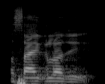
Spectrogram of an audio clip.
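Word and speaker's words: psychology: साइकोलॉजी। अब जो ये बोले साइलेंट है, तो बोला तो लिखा क्यों यहाँ पे? तो साइलेंट होता तो लिखते क्यों?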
